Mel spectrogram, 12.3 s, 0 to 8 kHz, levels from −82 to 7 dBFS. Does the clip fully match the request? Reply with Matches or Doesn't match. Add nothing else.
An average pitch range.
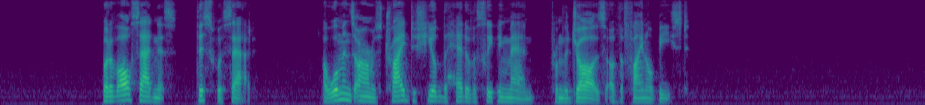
Matches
